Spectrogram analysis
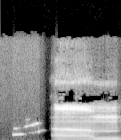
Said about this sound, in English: Yeah. I was wondering if you could hear him or not. He is meowing in indignation about something.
